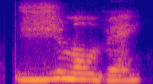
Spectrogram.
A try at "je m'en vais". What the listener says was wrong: Don't give me bigger. Why have I got bigger consonants? Give me bigger vowels. Je m'en vais. Bigger twang, bigger chest, bigger head.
